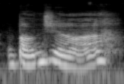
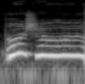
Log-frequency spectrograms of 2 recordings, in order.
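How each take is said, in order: First: It is said in a sassy, snide way. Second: It is said in a friendly, smiley way.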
